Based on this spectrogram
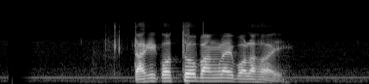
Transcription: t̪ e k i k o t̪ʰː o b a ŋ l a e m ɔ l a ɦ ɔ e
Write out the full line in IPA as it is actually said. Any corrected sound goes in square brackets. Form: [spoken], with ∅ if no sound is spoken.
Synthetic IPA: t̪ [a] k [e] k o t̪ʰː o b a ŋ l a e [b] ɔ l a ɦ ɔ e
